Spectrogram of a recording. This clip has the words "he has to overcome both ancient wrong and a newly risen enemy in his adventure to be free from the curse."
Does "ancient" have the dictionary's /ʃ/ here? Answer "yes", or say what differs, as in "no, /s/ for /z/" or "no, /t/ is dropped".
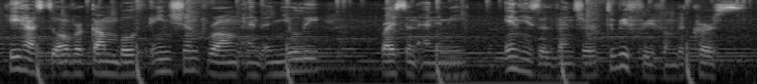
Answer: yes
